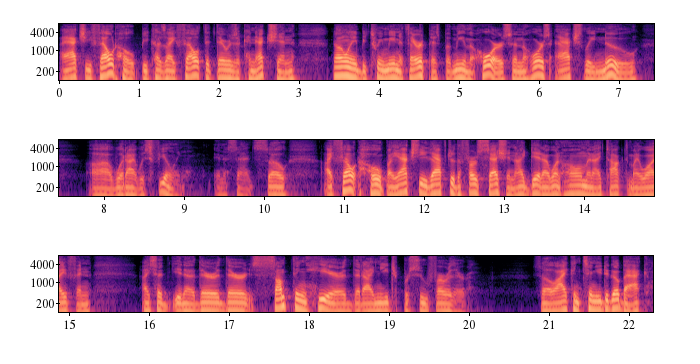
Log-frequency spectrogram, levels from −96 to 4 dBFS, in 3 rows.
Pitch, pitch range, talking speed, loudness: 110 Hz, 105-125 Hz, 215 wpm, -19 LUFS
